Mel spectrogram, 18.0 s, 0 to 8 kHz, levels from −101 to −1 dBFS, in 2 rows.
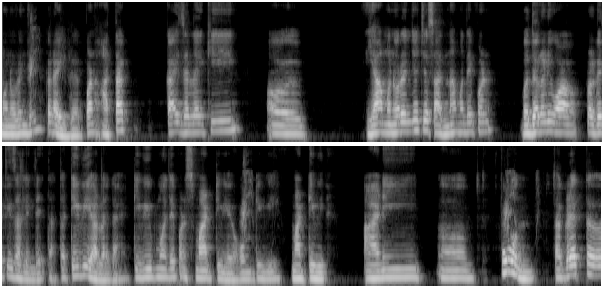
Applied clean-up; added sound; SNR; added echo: neural mask model DeepFilterNet 3.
